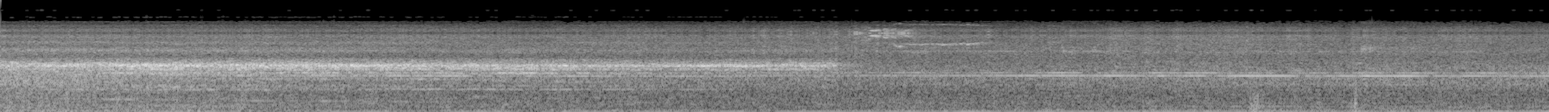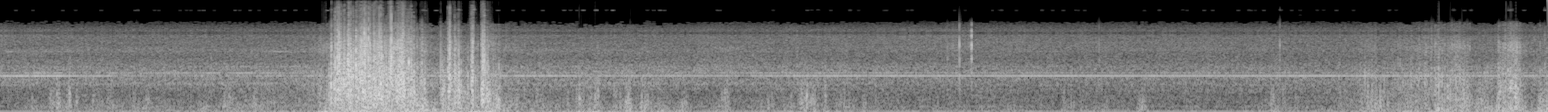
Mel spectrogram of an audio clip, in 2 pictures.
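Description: Regional passenger train at a station platform: a steady low rumble with a high electric whine, one whine tone dropping out about eight seconds in. About two-thirds of the way through comes a loud, brief rushing burst.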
